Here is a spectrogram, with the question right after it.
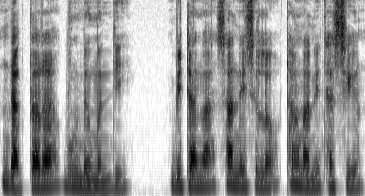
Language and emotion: Bodo, sad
